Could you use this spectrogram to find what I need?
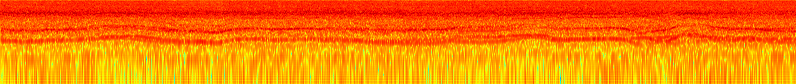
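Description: Small drone motors whine loudly and steadily, rising and falling in pitch.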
